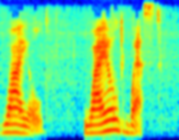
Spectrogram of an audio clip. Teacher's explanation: wild is almost two syllables I made it two parts because your tongue goes up very high · your tongue goes up very high, wild, and then slides down for the L.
